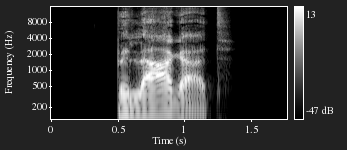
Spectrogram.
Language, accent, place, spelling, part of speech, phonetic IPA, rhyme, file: German, Germany, Berlin, belagert, verb, [bəˈlaːɡɐt], -aːɡɐt, De-belagert.ogg
- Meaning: 1. past participle of belagern 2. inflection of belagern: third-person singular present 3. inflection of belagern: second-person plural present 4. inflection of belagern: plural imperative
